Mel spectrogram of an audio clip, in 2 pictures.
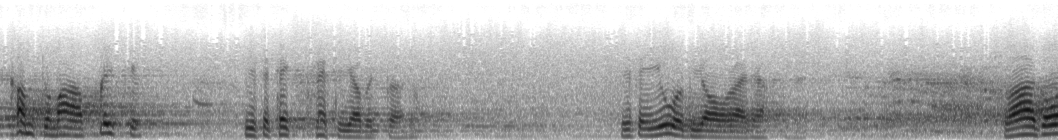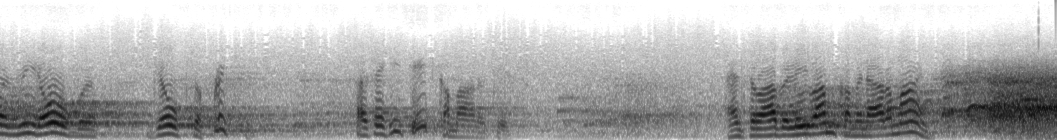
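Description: A man speaks slowly and forcefully.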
